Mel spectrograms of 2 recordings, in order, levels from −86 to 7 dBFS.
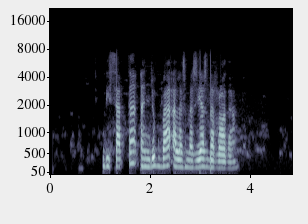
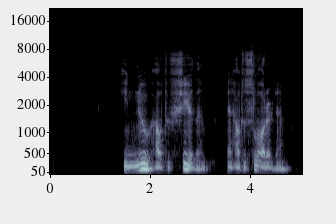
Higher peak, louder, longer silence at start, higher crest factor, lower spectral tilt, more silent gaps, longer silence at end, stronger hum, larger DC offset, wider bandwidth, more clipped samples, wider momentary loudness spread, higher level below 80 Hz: first, -2 dBFS vs -10 dBFS; first, -17 LUFS vs -29 LUFS; second, 1.05 s vs 1.45 s; about the same, 18 dB vs 20 dB; about the same, -6.5 dB/octave vs -7.5 dB/octave; second, none vs 3.42-3.53 s; first, 1.1 s vs 0.3 s; neither; neither; about the same, 7.6 kHz vs 7.8 kHz; neither; second, 11 LU vs 18 LU; first, -56 dBFS vs -68 dBFS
